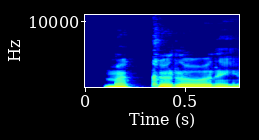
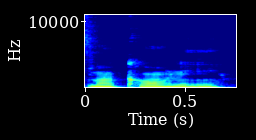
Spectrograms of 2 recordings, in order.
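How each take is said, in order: First: "Macaroni" in four syllables; "Macaroni" with an added middle syllable; misread as macaroni. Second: "Marconi" in three syllables; "Marconi" with no middle "a"; read as Marconi. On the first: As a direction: say "Macaroni" as mac-a-RO-nee. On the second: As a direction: say "Marconi" as mar-CO-nee, softly. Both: Shown as a demonstration. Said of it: "but it says Marconi".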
